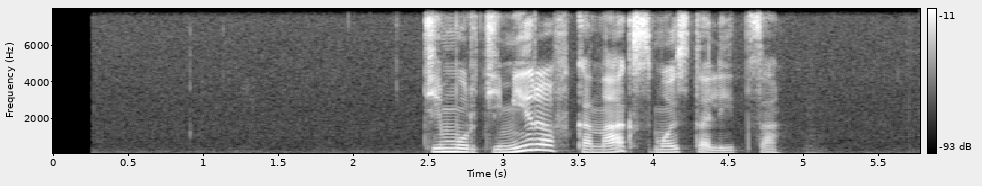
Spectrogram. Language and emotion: Russian, neutral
